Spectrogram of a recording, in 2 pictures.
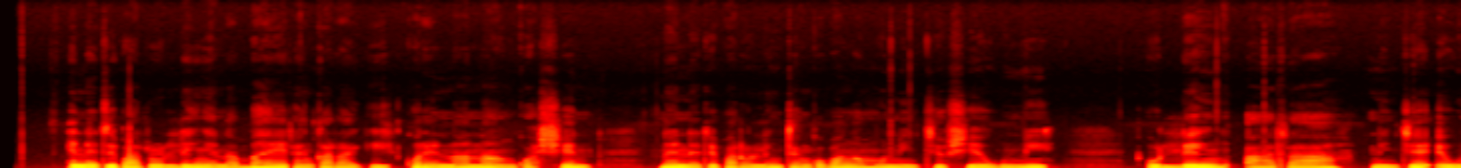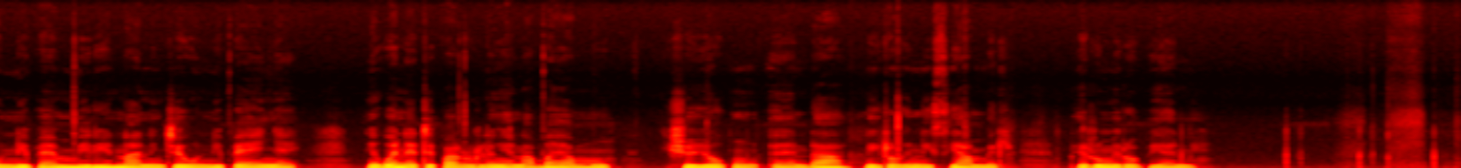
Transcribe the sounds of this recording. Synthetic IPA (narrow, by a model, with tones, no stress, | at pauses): ɛ˨nɛ˨tɪ˦pa˨to˨lɪ˦ŋɛ˨na˨ba˦e˦tɛ˨ŋka˦ɾa˨kɪ˦kɔ˦ɾɛ˨na˦na˦ŋkwa˨ʃɪ˦nː | a˦˨nɛ˨tɪ˦pa˨ɾo˨lɪ˦ŋtɛ˨ŋɡɔ˨pa˦ŋa˨mʊ˦nɪ˨ɲt͡ʃʃe˨u˨ni˦ | o˨le˦ŋa˨ta˨˦nɪ˨ɲt͡ʃɛ˦ʔe˨u˨ni˦pɛ˨˦mɪ˦ɾi˦na˨nɪ˨ɲt͡ʃe˦u˨ni˦pɛ˨˦ɲa˨j | nɪ˦kwɛ˦nɛ˨tɪ˦pa˨ɾo˨lɪ˦ŋɛ˨na˦ba˦ja˨mʊ˦ | i˦ʃo˦jo˦kɛ˨nda˦ni˦to˨ɣḭ˨ni˦si˦a˨mɪ˨rpe˨ɾu˦mi˦ɾo˨pi˨a˦ni˦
